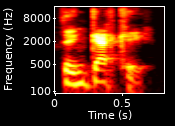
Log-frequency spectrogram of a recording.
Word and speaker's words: Dengeki: I'm going to butcher this gentleman's name, but Dengeki, I think that's right. Dengeki. The Jenki? – Dengeki. – That makes more sense.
